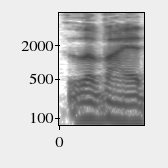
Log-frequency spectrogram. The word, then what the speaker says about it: Levia: the shadow brute levia last episode i called her levia i think the developer said you can pronounce it how you want but leviah does sound cooler it's like leviathan like she's got some beast lurking deep inside her or in her adult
